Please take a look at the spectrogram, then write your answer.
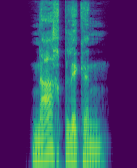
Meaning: to (have a) look at
- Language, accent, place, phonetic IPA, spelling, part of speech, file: German, Germany, Berlin, [ˈnaːxˌblɪkn̩], nachblicken, verb, De-nachblicken.ogg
